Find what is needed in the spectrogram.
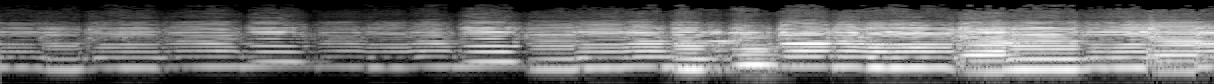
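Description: Bowed string music: a slow melody of changing notes over a low sustained note, recorded on an iPhone.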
